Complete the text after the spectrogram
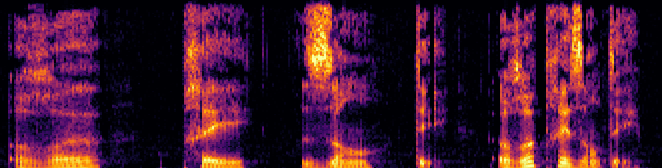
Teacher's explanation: Représenter, all right, remember that you get this N together, and then, well, it's a nasal, so it goes in your nose, and it's en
